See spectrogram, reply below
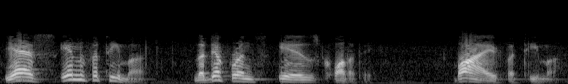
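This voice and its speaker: A man's voice: medium pitch, wildly swooping pitch, measured pace, heavy background noise. A man announcing in dramatic 1950s radio style, emphatic and declamatory. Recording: tinny old radio recording, loud music.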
